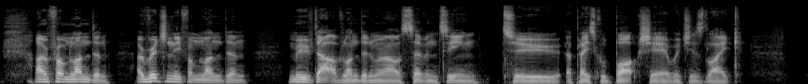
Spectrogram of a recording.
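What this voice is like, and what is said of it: Non-American English accent. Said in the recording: “I'm guessing you are not from the United States of America ... I want your accent. I'm really jealous.”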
